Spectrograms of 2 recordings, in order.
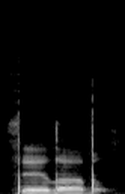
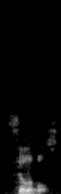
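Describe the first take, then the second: First: "syllables" very slowly, beat by beat; split into syllables. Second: Said in the usual way. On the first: Shown as a demonstration. Teacher clapping out the parts for children, "syllables" slowly split. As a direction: stretch out each part of "syllables". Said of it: "clap out the different parts". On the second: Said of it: "If you listen to it".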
